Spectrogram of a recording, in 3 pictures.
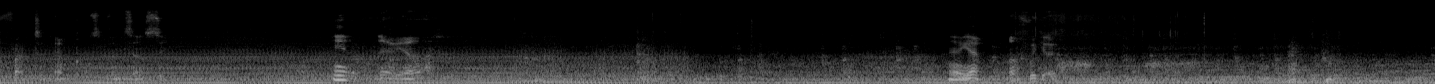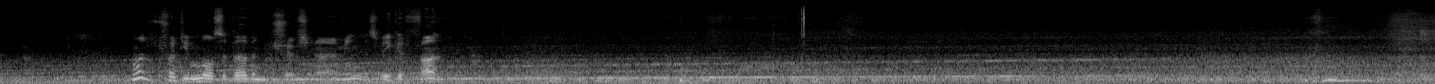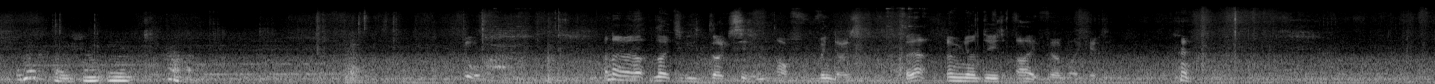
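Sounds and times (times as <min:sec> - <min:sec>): train hum and rumble: 0:00.0 - 0:43.0
train motor whine rising: 0:28.1 - 0:38.0.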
